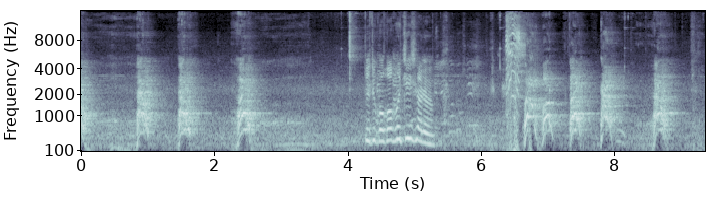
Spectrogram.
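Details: A Shih Tzu gives short, separated barks spaced about a second apart. A wavering, voice-like sound fills the middle, and a human voice is also heard.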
